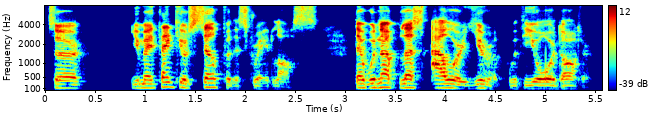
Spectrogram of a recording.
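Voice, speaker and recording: A man's voice: mid-range voice, normal speed, fairly bright tone, lightly acted. A man playing a blunt, mocking nobleman in a Shakespearean drama, with a dry, cutting delivery. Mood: accusing. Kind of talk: Shakespearean stage drama performance.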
